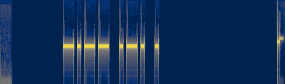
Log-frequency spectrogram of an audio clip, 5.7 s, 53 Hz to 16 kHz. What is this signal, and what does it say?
Morse code, heard as a keyed tone, about 17 wpm, 700 Hz. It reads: YRE
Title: USA Call Sign Postfixes - 3 Letters 17wpm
